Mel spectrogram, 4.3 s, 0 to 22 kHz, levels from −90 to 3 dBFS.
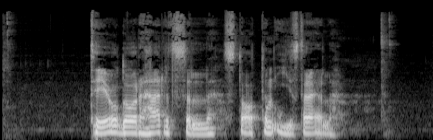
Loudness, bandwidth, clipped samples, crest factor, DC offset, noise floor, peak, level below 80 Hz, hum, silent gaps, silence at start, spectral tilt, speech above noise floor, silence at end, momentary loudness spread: -16 LUFS; 16.5 kHz; under 0.1%; 18 dB; under 0.1%; -58 dBFS; 0 dBFS; -52 dBFS; none; none; 0.9 s; -5.5 dB/octave; 43 dB; 0.95 s; 8 LU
